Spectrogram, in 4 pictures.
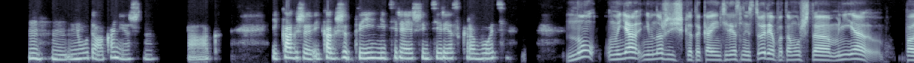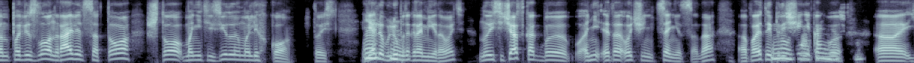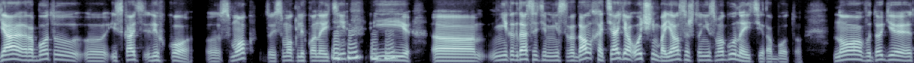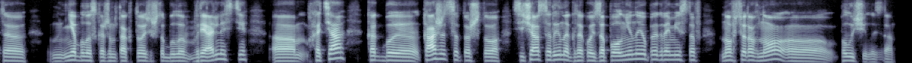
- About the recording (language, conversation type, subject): Russian, podcast, Как не потерять интерес к работе со временем?
- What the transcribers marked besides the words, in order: other noise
